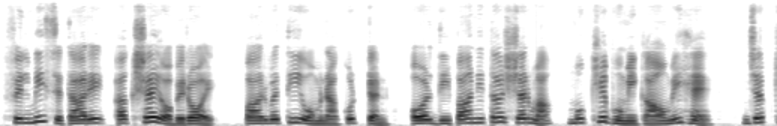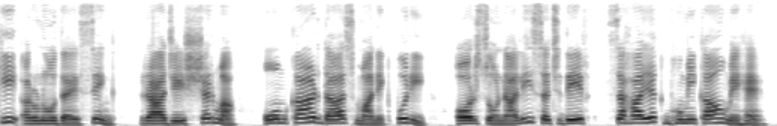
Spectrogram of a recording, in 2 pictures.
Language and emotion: Hindi, neutral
